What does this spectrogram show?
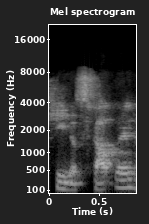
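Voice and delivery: ordinary talk, nothing marked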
